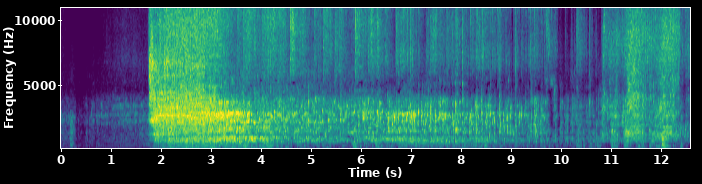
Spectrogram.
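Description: Wet tomato and chilli paste poured into hot oil with fried garlic in a steel pan. It starts sizzling suddenly and loudly about two seconds in, then slowly dies down, with crackles and spatula scrapes as it is stirred.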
